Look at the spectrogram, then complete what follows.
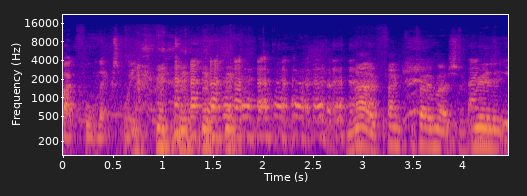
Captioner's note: all laugh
